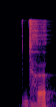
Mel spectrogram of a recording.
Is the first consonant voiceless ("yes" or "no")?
no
